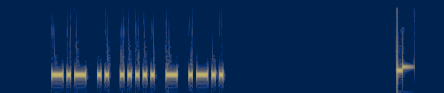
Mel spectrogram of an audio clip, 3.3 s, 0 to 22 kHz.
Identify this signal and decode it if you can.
Morse code, heard as a keyed tone, about 39 wpm, 700 Hz. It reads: KI5TL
